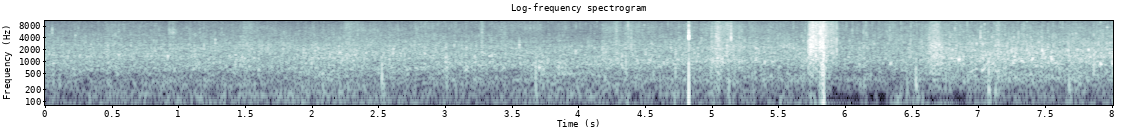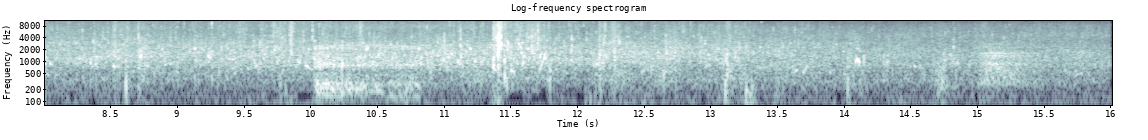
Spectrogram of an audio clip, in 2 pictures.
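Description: A small rocky creek running, a steady wash of water, broken by a few brief sharp clicks and rustles near the middle.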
